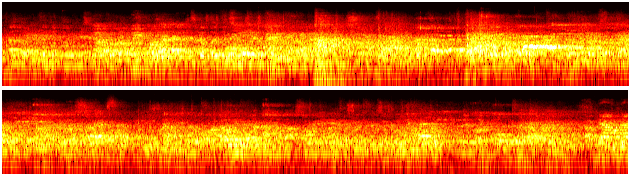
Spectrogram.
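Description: A squash ball smacks sharply off rackets and walls.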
